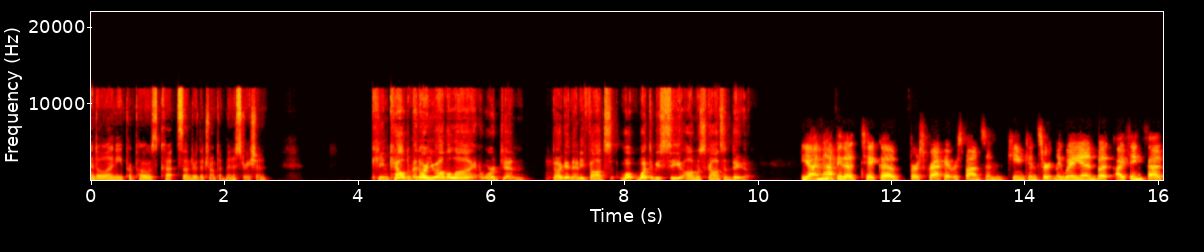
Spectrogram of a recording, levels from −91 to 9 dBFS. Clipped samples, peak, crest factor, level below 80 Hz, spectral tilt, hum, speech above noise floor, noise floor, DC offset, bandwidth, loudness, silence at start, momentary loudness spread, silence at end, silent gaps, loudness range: under 0.1%; -4 dBFS; 18 dB; -72 dBFS; -3.5 dB/octave; none; 61 dB; -82 dBFS; under 0.1%; 13 kHz; -21 LUFS; 0 s; 12 LU; 0 s; none; 6 LU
